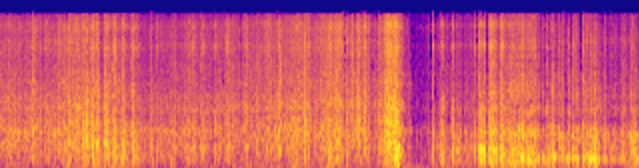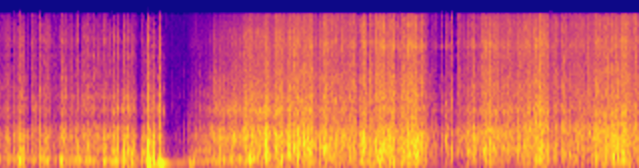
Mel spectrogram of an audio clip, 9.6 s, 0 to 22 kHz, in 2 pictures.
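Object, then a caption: Melamine foam sponge brushed with a stiff-bristled brush. A solid white melamine foam magic eraser block, held by the fingertips, is brushed aggressively with a wooden clothes brush with stiff dark bristles. The fast strokes make a dense, scratchy, crackling rasp across low to bright tones. Brief pauses fall near 3, 6 and 8 seconds.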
